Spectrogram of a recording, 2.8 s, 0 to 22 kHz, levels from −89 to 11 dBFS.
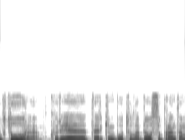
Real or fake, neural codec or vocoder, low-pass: fake; codec, 16 kHz, 16 kbps, FreqCodec, larger model; 7.2 kHz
